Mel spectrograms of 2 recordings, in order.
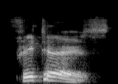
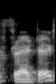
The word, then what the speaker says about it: fritters: fritters, Fritters. fritters. Okay. It's not fratters, it's called fritters.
